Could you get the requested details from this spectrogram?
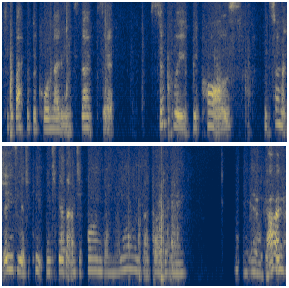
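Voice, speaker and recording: A woman's voice: medium pitch, vocal fry, darkish tone, breathy edge, rough recording. A woman running a live card-making tutorial, chatting through each step for her viewers. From Australia.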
